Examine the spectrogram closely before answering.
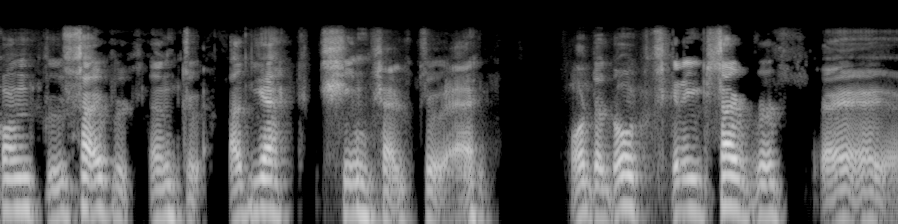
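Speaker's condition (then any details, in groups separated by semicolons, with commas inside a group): Muscular Parkinson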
